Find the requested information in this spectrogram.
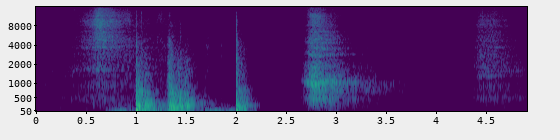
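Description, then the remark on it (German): A door thumps shut twice in quick succession as someone steps out of the house, amid heavy breathing and exhaled sighs that continue afterward, with no one talking. “Ich gehe inzwischen kurz vor die Türe.”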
